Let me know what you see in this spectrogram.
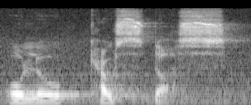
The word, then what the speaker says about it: holokaustos: Thing to remember is that in Greek, the upside down Y is the letter lambda, which is pronounced L. So you can read it, it says holokaustos.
